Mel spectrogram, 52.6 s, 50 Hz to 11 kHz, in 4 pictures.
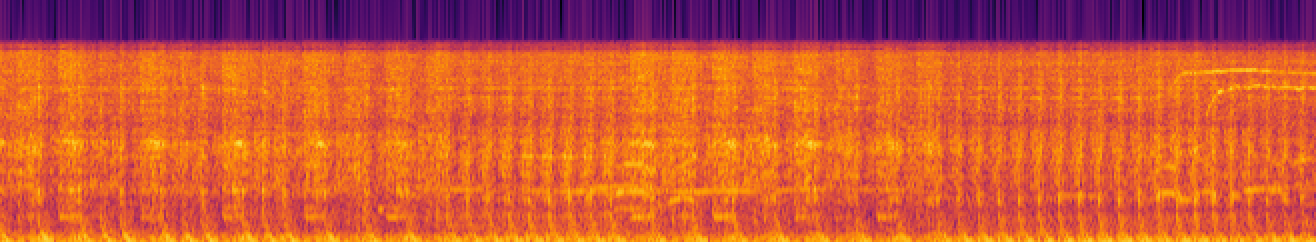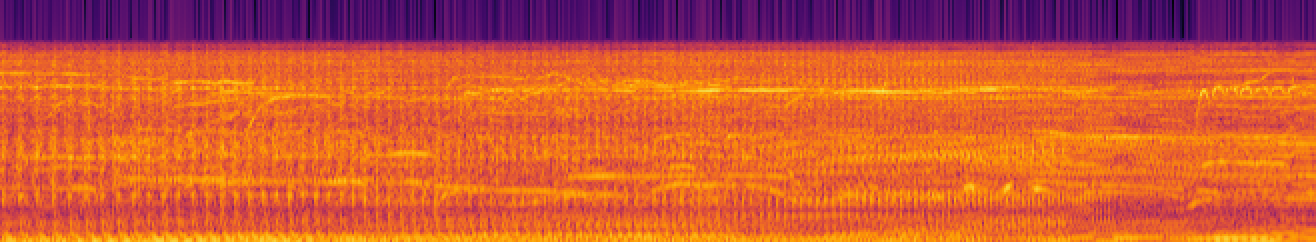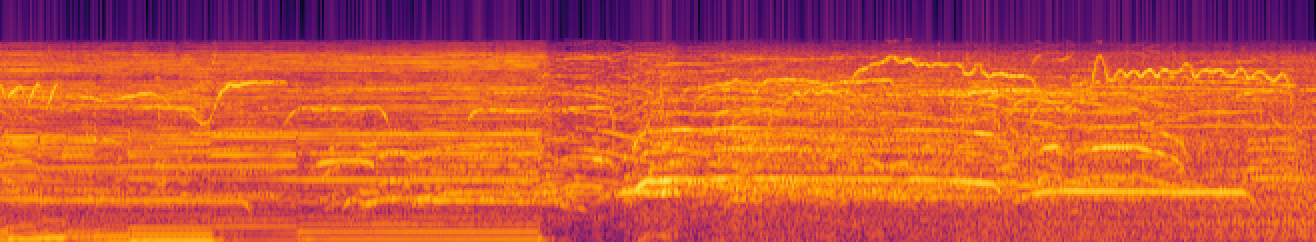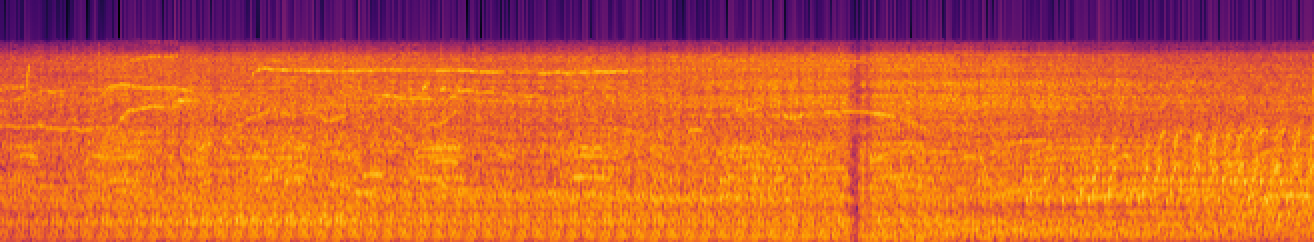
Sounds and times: Techno: 0:00.0 - 0:52.6.

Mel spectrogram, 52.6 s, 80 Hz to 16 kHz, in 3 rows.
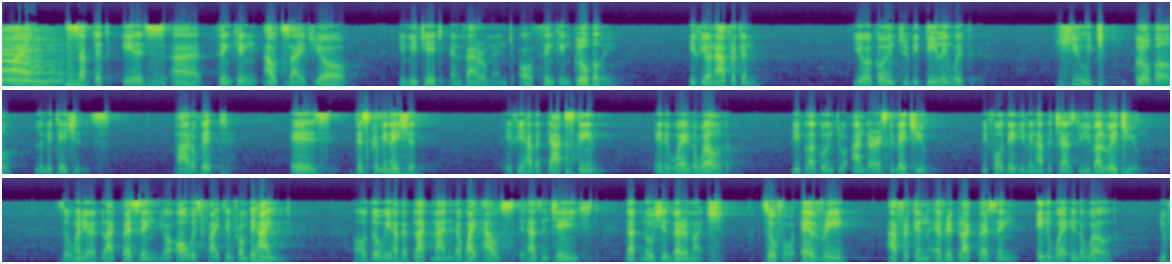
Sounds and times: Speech: 0:01.0 - 0:05.2, 0:06.0 - 0:09.2, 0:10.3 - 0:11.4, 0:12.8 - 0:14.6, 0:15.8 - 0:19.2, 0:20.1 - 0:21.0, 0:21.9 - 0:23.8, 0:25.0 - 0:26.5, 0:27.3 - 0:28.5, 0:29.4 - 0:31.5, 0:32.2 - 0:34.8, 0:35.8 - 0:39.4, 0:40.3 - 0:47.7, 0:48.3 - 0:51.8.

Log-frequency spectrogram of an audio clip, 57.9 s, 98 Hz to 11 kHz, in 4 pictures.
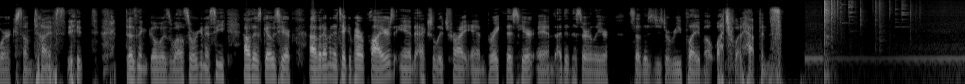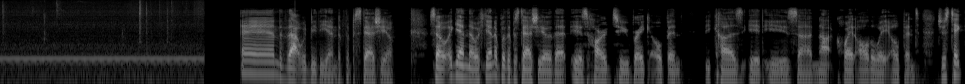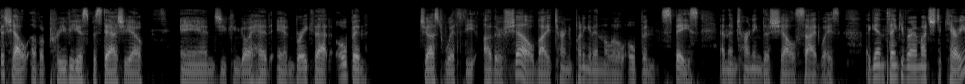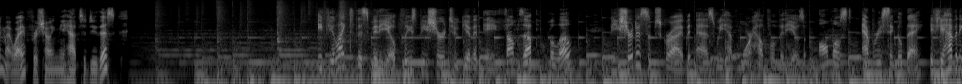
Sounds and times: Speech: 0:00.0 - 0:11.8, 0:18.1 - 0:34.5, 0:35.2 - 0:45.4, 0:48.2 - 0:52.0, 0:52.6 - 0:57.8.

